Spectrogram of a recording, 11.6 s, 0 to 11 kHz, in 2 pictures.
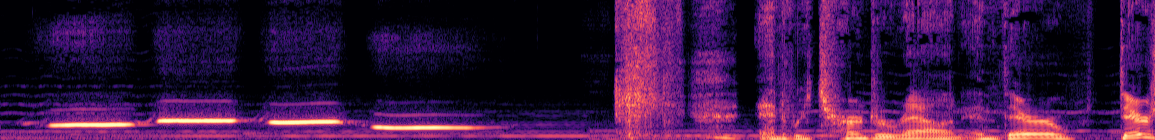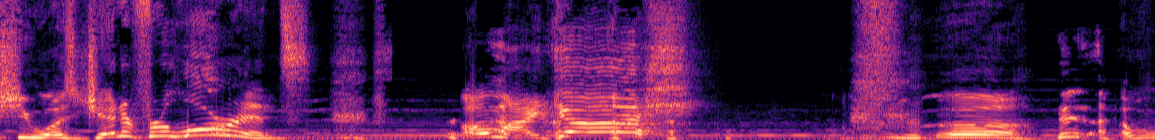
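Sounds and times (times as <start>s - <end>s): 
person whistling a short four-note tune: 0.2s - 2.7s
speech: 3.6s - 9.3s, 10.1s - 11.5s
laughter: 7.4s - 11.5s.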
